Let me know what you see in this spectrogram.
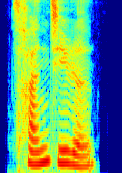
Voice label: "残疾人", Chinese

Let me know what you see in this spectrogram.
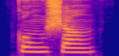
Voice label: "工商", Chinese

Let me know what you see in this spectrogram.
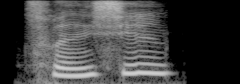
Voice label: "存心", Chinese

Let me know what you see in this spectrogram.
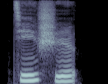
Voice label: "及时", Chinese

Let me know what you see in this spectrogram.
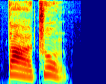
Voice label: "大众", Chinese

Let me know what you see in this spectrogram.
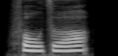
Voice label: "否则", Chinese

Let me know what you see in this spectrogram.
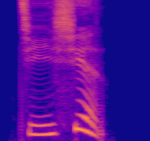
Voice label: "极限", Chinese

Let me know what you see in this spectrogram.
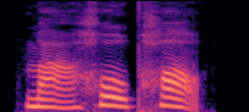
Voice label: "马后炮", Chinese

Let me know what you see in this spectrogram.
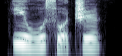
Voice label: "一无所知", Chinese

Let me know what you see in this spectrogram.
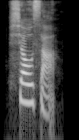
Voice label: "潇洒", Chinese

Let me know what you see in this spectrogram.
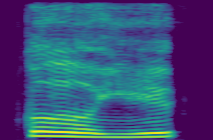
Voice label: "鳄鱼", Chinese

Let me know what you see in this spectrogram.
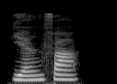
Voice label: "研发", Chinese

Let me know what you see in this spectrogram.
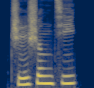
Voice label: "直升机", Chinese

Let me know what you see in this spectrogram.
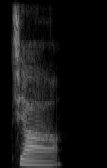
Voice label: "假", Chinese

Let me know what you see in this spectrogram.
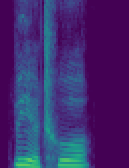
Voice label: "列车", Chinese

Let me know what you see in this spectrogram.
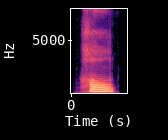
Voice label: "猴", Chinese

